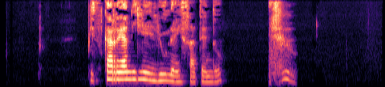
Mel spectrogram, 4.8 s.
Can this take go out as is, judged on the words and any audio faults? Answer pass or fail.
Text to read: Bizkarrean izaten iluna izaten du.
fail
